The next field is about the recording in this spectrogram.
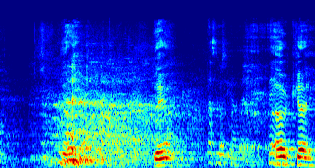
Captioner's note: audience laughing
